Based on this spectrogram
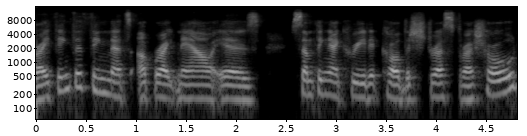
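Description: A woman's normal speaking voice, medium in pitch, with lively intonation at a moderate pace, on a very clean recording with a silent background. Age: 50s. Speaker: therapist and author. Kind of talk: interview.

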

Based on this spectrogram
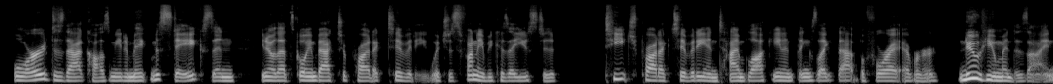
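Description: A woman talks in a normal speaking voice at a fairly quick pace, her pitch fairly low. Her intonation is fairly even, and the sound is dry and close with no echo. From US, middle-class town, Puerto Rican father. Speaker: human design coach. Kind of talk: interview.

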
